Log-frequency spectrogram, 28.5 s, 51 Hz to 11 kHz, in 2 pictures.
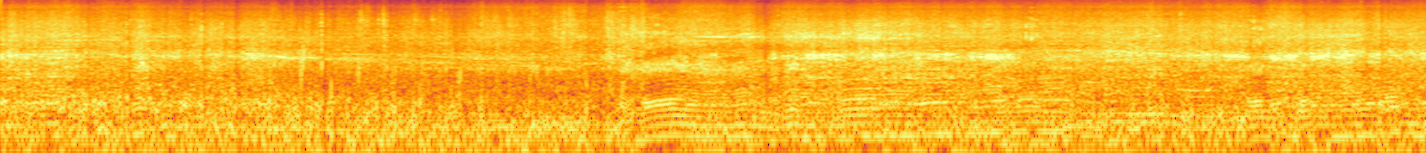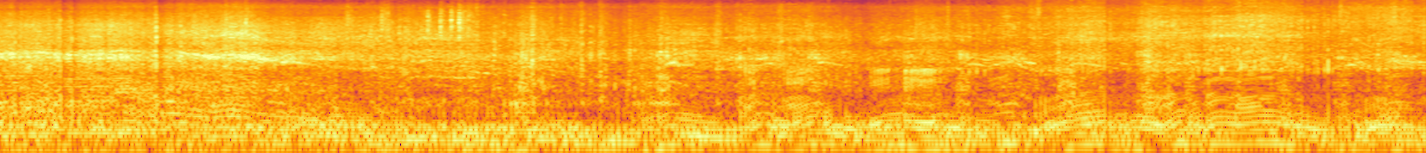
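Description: Tauro CRX 250 cc dirt bike's engine running under way, its revs rising and falling as it rides.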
